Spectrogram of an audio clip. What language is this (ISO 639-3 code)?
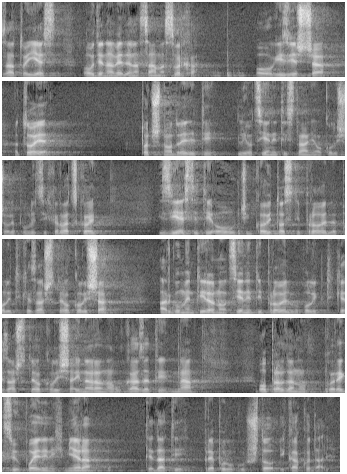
hrv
